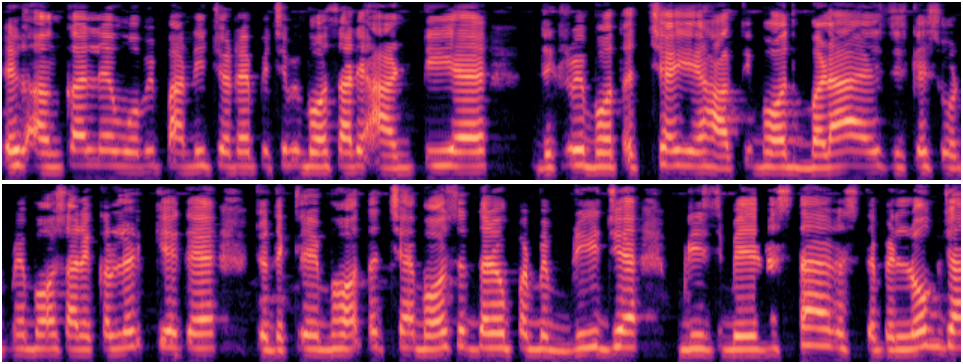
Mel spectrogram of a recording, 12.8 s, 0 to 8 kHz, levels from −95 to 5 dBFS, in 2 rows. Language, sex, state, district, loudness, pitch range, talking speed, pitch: Hindi, female, Bihar, Purnia, -17 LUFS, 230-255 Hz, 260 wpm, 240 Hz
